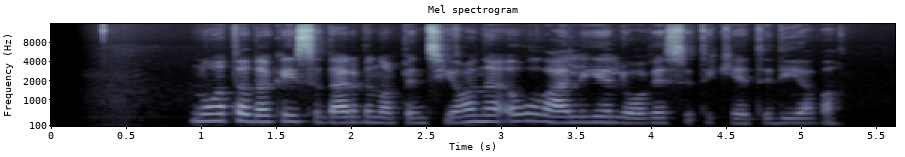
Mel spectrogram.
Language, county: Lithuanian, Kaunas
